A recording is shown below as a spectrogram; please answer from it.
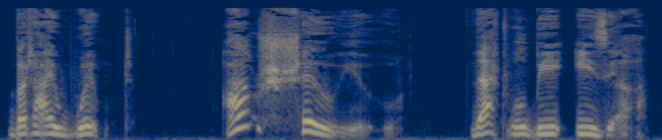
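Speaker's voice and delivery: slow, grand bird voice; dodo voice. A narrator's reading. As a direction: say it slowly and importantly. Dodo speaks.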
